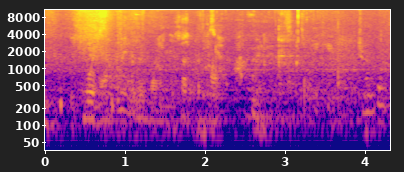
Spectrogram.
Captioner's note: all chattering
